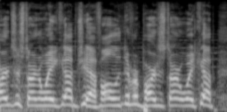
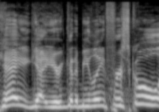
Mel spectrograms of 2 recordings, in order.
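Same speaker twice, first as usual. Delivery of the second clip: ordinary talk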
